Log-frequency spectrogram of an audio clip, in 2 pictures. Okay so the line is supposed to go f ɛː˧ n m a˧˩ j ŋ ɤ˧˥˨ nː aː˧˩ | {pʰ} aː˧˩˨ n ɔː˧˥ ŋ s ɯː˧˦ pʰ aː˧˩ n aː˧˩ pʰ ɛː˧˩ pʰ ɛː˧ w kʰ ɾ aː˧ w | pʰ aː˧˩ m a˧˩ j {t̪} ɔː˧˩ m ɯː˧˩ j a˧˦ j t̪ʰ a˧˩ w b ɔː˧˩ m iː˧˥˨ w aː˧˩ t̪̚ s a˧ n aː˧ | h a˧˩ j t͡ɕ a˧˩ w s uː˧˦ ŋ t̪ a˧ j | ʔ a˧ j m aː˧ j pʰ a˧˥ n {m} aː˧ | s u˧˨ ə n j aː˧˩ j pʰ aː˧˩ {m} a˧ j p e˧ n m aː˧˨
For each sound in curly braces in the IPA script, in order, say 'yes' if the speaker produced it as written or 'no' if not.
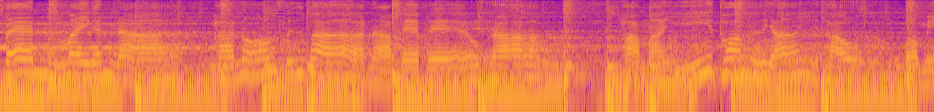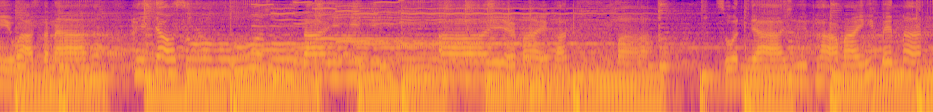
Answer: yes, no, yes, yes

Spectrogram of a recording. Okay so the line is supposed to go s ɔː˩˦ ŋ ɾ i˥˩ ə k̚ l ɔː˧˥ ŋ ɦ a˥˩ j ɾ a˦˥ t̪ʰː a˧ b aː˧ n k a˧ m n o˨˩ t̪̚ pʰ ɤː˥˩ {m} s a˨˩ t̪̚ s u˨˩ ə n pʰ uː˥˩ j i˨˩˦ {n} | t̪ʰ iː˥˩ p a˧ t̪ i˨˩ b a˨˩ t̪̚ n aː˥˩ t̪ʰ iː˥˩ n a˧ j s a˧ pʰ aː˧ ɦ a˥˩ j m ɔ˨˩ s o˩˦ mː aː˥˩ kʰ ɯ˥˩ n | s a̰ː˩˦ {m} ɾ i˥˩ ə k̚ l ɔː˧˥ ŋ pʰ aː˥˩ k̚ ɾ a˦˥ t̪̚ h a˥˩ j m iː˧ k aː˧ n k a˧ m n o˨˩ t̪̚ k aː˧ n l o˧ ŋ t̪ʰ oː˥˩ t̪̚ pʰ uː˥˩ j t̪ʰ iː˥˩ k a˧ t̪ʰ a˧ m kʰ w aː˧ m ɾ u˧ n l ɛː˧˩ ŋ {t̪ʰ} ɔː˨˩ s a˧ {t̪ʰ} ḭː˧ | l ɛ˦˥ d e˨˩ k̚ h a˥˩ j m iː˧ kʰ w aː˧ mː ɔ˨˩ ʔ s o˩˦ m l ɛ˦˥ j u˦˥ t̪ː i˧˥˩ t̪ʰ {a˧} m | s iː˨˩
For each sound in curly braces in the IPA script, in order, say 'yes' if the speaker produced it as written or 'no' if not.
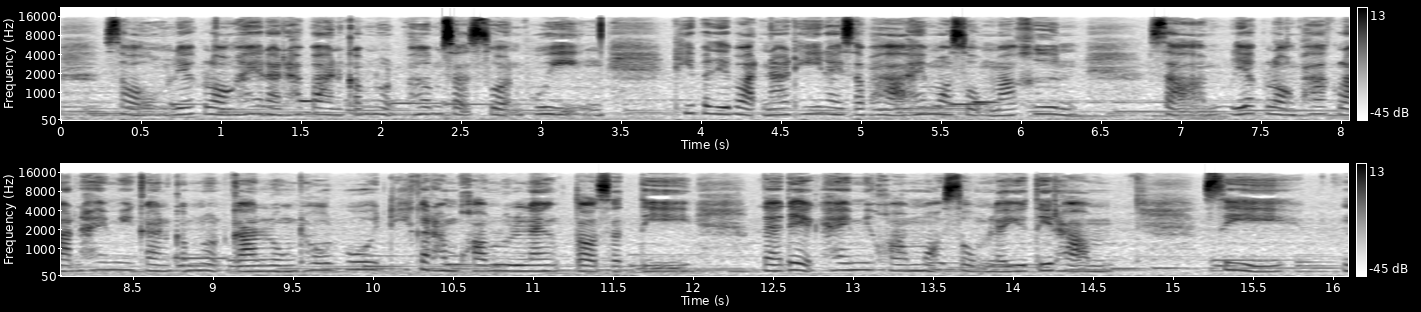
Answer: yes, no, yes, no, no, yes

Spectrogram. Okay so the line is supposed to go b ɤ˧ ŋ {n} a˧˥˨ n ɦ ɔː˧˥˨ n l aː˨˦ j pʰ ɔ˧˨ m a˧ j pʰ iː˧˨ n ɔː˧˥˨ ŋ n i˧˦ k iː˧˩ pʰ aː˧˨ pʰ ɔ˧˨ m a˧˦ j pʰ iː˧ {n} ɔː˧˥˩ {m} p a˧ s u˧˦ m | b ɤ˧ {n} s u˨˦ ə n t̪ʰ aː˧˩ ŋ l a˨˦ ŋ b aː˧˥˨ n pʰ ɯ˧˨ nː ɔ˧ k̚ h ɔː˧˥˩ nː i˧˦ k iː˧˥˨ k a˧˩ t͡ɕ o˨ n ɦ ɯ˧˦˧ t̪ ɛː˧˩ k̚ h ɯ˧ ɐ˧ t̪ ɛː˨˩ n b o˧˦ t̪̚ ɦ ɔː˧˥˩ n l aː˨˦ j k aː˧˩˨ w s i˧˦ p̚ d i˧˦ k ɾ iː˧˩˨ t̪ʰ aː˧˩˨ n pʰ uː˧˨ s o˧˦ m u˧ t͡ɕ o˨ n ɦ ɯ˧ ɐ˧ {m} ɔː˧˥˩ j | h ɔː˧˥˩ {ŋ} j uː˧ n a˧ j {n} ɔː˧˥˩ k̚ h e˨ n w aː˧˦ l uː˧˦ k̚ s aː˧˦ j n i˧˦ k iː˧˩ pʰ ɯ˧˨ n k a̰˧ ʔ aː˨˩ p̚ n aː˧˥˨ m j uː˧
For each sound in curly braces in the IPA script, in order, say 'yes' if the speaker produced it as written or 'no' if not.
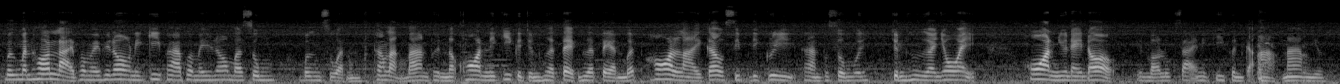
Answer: no, yes, no, no, no, no, yes

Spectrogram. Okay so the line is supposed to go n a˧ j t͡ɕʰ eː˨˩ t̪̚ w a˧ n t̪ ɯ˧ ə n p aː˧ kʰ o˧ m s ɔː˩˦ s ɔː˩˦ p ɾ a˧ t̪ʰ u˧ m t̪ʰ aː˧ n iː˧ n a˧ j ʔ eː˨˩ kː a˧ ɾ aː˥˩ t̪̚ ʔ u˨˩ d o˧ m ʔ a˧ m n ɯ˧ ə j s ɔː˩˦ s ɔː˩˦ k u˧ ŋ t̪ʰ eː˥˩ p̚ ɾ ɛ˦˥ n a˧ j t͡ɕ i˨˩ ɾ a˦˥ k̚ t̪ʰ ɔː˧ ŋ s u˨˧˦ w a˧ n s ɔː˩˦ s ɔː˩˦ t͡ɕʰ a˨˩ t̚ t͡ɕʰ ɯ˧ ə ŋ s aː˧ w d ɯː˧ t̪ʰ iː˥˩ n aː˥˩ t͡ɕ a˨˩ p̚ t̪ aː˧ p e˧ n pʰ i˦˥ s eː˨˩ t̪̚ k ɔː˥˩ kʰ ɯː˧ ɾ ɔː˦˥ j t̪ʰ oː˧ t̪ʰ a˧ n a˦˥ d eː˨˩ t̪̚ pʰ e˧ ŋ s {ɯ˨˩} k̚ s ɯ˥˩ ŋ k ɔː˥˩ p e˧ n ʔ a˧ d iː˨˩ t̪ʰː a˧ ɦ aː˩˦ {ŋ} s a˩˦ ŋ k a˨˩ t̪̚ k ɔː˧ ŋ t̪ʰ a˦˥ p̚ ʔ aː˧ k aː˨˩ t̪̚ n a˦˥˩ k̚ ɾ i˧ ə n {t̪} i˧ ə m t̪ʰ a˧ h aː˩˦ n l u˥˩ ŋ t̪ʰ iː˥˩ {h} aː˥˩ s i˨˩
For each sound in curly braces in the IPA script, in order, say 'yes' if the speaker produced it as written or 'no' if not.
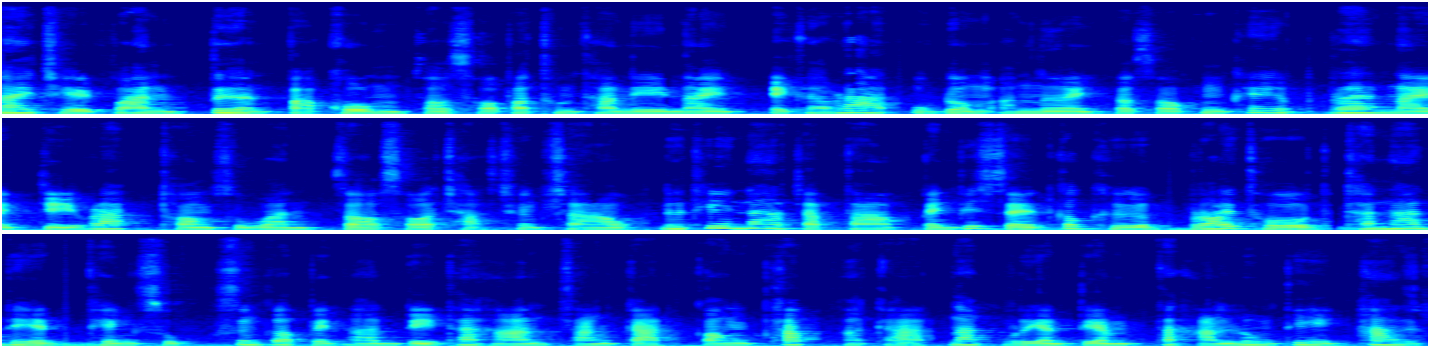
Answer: no, no, yes, yes

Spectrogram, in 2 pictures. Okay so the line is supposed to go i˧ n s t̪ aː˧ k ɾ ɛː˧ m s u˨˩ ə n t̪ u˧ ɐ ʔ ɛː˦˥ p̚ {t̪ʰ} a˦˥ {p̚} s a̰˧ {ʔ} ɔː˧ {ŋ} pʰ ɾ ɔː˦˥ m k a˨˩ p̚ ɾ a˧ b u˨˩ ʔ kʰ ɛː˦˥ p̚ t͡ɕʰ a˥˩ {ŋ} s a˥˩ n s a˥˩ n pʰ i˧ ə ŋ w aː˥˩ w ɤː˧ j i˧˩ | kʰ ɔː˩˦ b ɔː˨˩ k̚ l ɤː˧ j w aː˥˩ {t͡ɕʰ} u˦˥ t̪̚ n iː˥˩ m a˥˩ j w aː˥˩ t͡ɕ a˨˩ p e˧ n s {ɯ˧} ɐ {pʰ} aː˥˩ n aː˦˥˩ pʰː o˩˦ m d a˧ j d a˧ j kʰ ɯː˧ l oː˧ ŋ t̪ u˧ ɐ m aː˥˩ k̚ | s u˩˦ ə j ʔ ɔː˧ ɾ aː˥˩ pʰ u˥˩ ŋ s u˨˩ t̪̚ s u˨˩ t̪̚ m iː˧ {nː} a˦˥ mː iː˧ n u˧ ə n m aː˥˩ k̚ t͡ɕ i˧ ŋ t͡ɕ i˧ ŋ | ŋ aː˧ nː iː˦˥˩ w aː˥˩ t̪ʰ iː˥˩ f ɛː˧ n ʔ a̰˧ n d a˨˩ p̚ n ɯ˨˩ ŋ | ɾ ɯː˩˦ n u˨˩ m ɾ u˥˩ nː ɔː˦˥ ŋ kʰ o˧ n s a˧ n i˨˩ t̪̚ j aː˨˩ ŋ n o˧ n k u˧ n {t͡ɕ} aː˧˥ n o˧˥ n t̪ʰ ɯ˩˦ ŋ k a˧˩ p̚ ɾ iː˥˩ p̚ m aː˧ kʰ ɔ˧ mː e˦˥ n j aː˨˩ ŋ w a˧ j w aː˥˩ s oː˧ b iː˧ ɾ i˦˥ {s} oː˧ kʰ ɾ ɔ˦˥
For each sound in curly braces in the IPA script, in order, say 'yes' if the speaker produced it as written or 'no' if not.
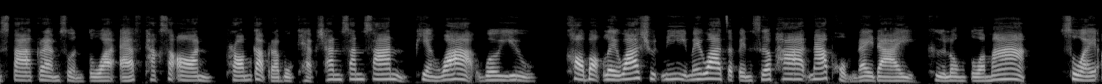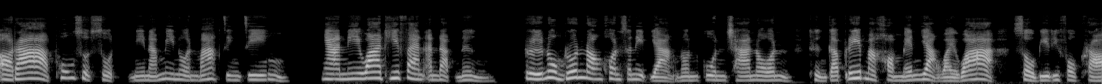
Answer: yes, no, yes, no, no, yes, no, yes, no, no, no

